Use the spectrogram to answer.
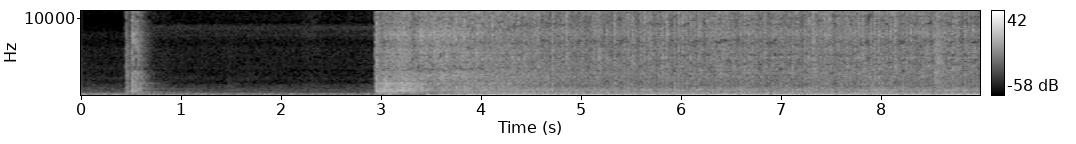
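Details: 1978 Datsun 620 with an L20B engine just fitted with a Hot-Spark HS-HIT4 distributor, timing set by estimate: it cranks briefly, catches cleanly and settles into a steady idle of about 720–730 rpm with no misses or knocks; normal start and idle.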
